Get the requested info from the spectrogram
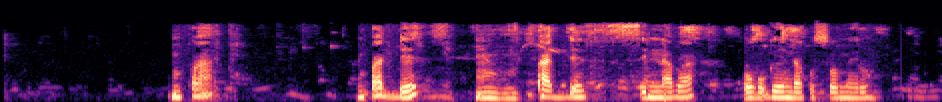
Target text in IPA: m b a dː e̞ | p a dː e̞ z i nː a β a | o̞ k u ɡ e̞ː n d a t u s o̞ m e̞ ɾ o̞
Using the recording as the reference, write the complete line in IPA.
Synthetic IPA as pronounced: m p a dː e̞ | p a dː e̞ s i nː a β a | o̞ k u ɡ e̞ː n d a k u s o̞ m e̞ ɾ o̞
